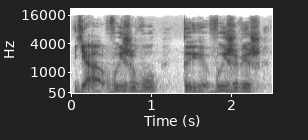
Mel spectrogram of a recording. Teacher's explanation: As to the verb выжить, all its forms are stressed on the first syllable. Я выживу, ты выживешь, and so on.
